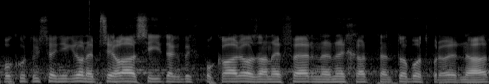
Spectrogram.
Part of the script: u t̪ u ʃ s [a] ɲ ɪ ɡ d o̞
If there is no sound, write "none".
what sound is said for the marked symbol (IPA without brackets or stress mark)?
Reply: ɛ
